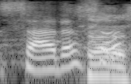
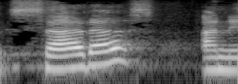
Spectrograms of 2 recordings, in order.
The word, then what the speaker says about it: Saras: It's pronounced Sara Sa. – Sara Sa. – Yes. But it's written without the last A. So it's written Saras and it's pronounced Sara Sa.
